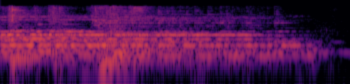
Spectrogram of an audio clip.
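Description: Women's voices singing in harmony with acoustic guitar and a small plucked string instrument, holding a long final chord that fades away near the end.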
